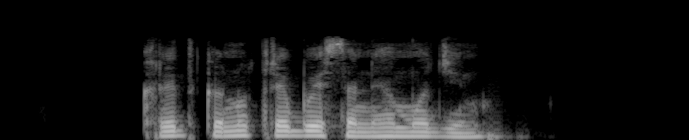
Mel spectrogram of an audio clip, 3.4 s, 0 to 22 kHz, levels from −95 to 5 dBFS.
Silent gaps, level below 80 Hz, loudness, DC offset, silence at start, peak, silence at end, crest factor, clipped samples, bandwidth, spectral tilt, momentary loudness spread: none; -60 dBFS; -27 LUFS; under 0.1%; 0.7 s; -12 dBFS; 0.95 s; 16 dB; under 0.1%; 7.4 kHz; -7.5 dB/octave; 9 LU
